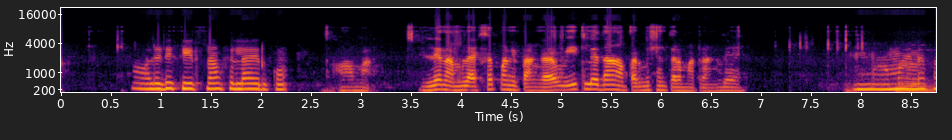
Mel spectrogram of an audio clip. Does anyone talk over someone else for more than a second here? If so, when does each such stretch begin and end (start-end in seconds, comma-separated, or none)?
none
